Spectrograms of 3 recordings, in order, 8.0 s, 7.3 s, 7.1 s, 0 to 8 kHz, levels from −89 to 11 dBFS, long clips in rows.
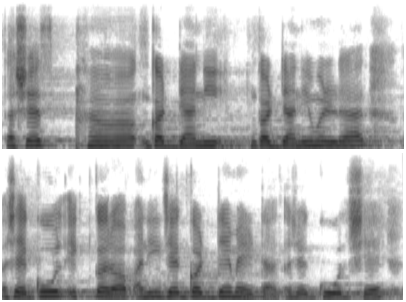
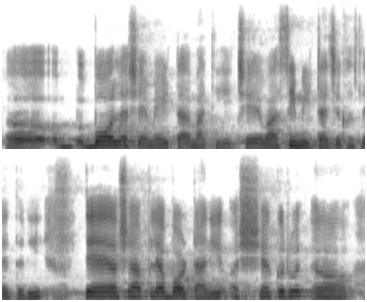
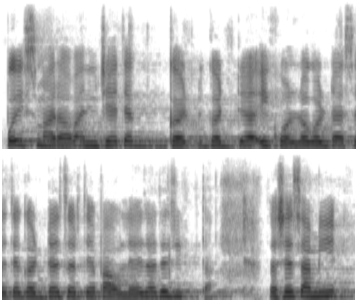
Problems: background sounds at intervals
